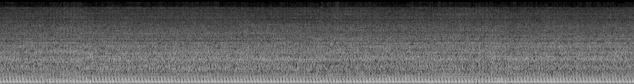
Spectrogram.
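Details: Repaired Coleman Powermate Pulse 1850 generator (1996 engine) under a space heater drawing slightly over its 1500 W rating: loud, steady drone at an even pace, no hunting or surging, maintaining 114 V at about 62 Hz after governor speed adjustment; normal running under load.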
